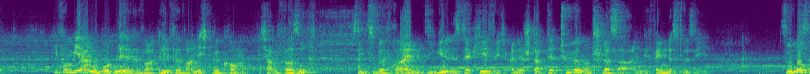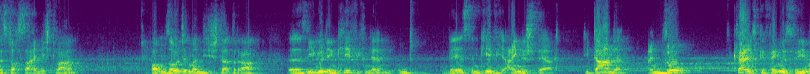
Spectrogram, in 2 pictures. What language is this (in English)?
German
